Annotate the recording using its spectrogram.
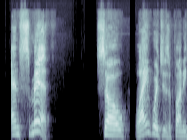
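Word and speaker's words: Smyth: And when I got there, I pronounced them wife and smite, but they pronounced them with and smith.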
